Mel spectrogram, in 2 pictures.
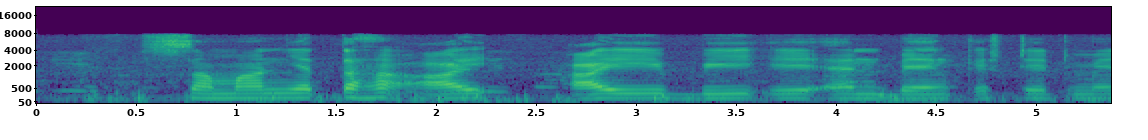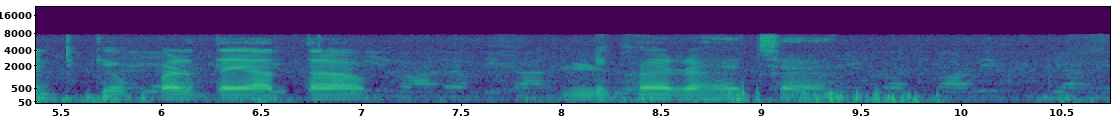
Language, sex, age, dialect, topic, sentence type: Maithili, male, 18-24, Eastern / Thethi, banking, statement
